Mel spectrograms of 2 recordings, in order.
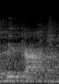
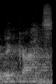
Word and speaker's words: Descartes: Segunda prova que o Descartes coloca, a pronúncia é Descartes, não é Descartes não, e nem Descartes.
